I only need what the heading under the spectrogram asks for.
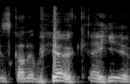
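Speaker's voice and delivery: put-on emotional, soothing tone, near crying, tearful. Retelling comforting a hurt child at the car: imitating own tearful comforting. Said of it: "I was very emotional".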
